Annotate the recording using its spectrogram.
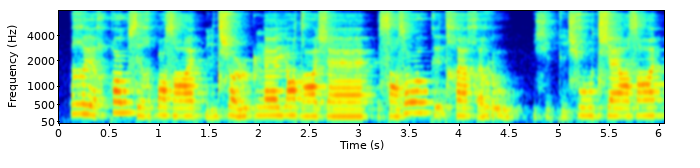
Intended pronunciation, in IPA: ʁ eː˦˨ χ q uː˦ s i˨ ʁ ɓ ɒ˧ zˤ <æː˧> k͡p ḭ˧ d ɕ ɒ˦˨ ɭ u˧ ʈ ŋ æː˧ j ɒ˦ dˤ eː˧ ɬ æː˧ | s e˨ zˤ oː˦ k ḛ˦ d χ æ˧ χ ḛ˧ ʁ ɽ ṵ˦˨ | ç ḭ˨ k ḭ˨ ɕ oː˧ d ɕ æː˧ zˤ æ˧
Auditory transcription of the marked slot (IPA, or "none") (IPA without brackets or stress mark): æː˧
